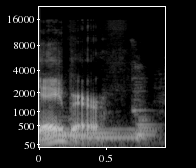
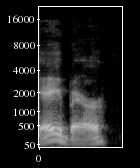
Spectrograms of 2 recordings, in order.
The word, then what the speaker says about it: Hebert: And I was like, "It's Bobby Herbert." And I'm pointing at it, spelling it out. And it ended up being Bobby Hebert. But there's an H in it. You should pronounce the H.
